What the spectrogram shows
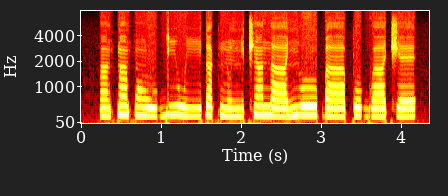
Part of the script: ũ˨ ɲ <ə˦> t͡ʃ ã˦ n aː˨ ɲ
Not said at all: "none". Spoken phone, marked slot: ə˨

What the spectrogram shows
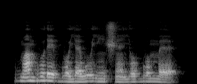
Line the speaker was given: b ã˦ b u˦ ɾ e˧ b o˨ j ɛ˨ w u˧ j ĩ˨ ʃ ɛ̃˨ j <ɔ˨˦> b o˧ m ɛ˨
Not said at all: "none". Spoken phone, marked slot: o˨˦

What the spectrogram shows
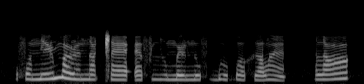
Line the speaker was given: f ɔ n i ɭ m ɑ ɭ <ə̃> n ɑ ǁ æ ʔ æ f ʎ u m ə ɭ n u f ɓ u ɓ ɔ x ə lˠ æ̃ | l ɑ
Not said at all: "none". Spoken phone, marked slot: ə̃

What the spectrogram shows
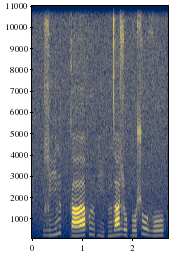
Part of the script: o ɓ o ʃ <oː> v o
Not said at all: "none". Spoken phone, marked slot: oː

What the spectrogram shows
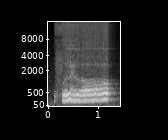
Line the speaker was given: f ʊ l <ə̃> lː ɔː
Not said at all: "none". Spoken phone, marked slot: ə̃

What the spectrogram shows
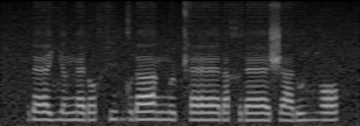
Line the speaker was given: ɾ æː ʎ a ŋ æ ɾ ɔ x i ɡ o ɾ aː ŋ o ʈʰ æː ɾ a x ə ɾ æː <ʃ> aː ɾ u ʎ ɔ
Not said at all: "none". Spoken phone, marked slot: ʃ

